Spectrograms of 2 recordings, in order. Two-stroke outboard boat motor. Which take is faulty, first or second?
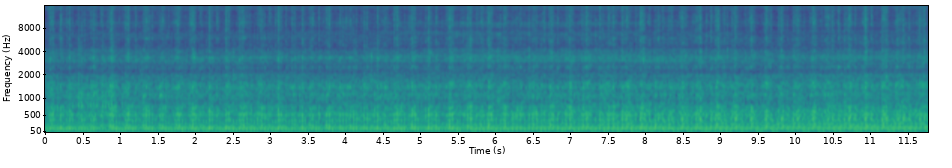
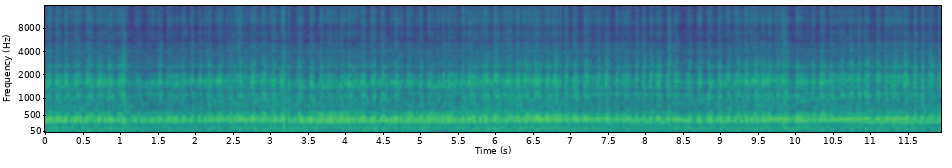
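second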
